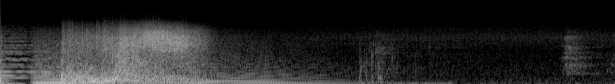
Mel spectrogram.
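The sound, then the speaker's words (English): A single heavy gunshot blast in a video game booms loudly and then decays slowly over a few seconds, followed by a faint click near the end. “The gun. It's the gun.”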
